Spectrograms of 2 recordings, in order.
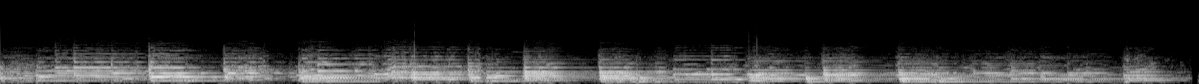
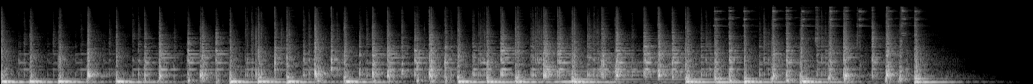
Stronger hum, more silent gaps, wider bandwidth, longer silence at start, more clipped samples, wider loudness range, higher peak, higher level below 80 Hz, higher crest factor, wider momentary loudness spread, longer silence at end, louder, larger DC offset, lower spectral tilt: neither; neither; second, 2.9 kHz vs 16 kHz; about the same, 0 s vs 0 s; neither; about the same, 3 LU vs 1 LU; about the same, 0 dBFS vs -2 dBFS; second, -50 dBFS vs -42 dBFS; about the same, 16 dB vs 16 dB; first, 10 LU vs 5 LU; second, 0.1 s vs 0.7 s; about the same, -17 LUFS vs -19 LUFS; neither; first, -13.5 dB/octave vs -7 dB/octave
